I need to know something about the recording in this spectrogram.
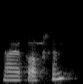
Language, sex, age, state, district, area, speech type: Assamese, female, 30-45, Assam, Sivasagar, rural, conversation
